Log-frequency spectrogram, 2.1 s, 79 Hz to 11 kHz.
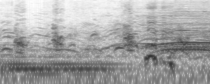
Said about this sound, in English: And for 5 minutes, these dogs barked and howled and yelled. And I was like, I thought, I can die right now. So this is just like the most beautiful sound of like free sound.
